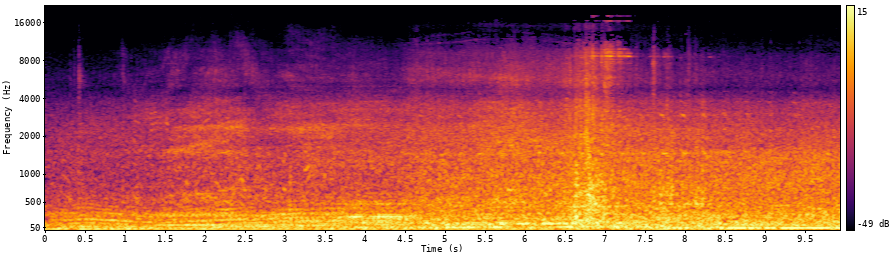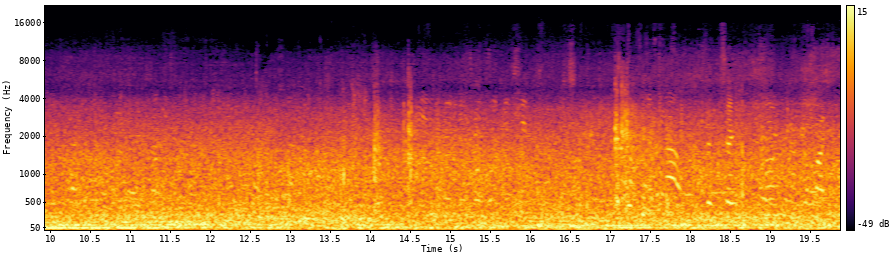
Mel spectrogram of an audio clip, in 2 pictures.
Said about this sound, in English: The sound of the traffic can be quite overwhelming, really, right, when you're trying to navigate. It's traffic and people and all sorts of obstacles which really disorientated me.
